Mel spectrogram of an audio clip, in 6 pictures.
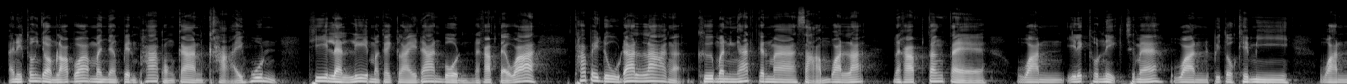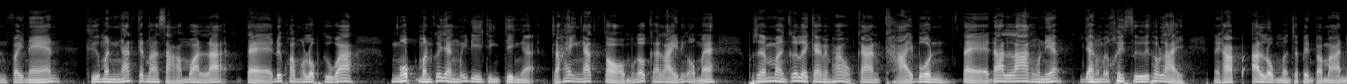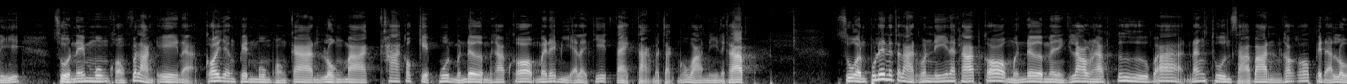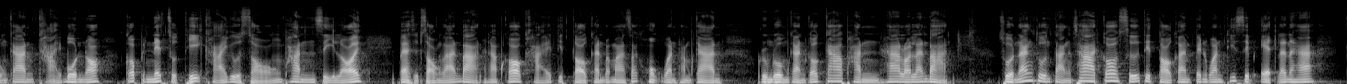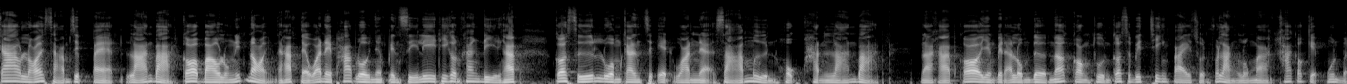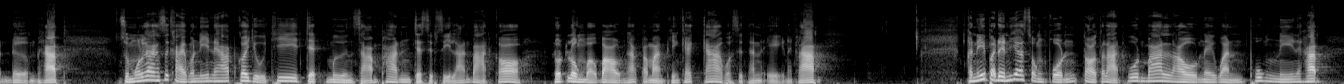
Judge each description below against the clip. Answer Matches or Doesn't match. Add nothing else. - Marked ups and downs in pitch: Doesn't match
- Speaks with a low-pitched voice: Matches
